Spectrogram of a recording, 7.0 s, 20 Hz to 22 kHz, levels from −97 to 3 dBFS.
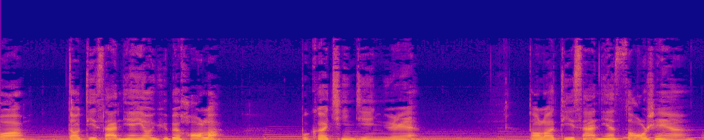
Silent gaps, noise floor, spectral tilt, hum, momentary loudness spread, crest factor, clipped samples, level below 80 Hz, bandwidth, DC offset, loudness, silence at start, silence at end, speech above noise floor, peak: none; -41 dBFS; -6 dB/octave; none; 22 LU; 16 dB; under 0.1%; -46 dBFS; 16 kHz; under 0.1%; -20 LUFS; 0 s; 0 s; 22 dB; -6 dBFS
